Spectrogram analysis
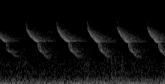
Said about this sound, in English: Oh, hello, beautiful bird. I can't talk to birds, but that is just beautiful.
